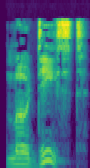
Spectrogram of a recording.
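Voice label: "modiste", British English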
